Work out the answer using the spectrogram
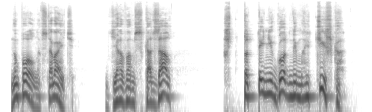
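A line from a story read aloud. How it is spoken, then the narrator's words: Spiteful scolding. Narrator (Russian): Злобно выговорил Иленька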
